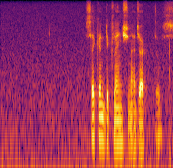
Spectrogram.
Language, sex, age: English, male, 21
